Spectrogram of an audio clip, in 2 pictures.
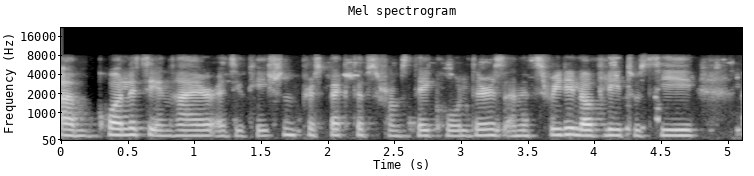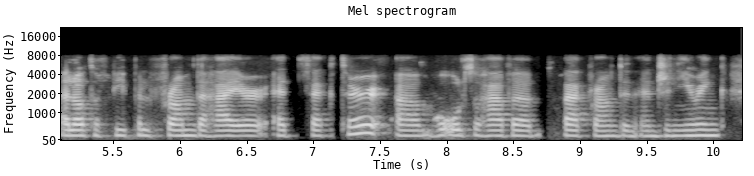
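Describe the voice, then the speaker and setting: In a non-native accent, a woman at a medium pitch speaks with monotone, flat intonation. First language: not English. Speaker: educational researcher. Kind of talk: online talk.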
